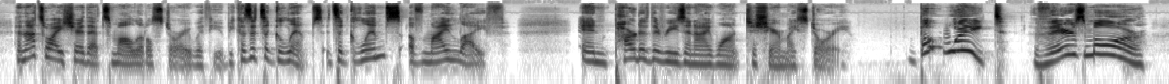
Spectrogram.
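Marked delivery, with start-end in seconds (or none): 9.1-11.5 very high, very slow, loud, drawn-out infomercial announcer. A podcast host sharing their story switches into an infomercial voice. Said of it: "That's my infomercial voice".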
